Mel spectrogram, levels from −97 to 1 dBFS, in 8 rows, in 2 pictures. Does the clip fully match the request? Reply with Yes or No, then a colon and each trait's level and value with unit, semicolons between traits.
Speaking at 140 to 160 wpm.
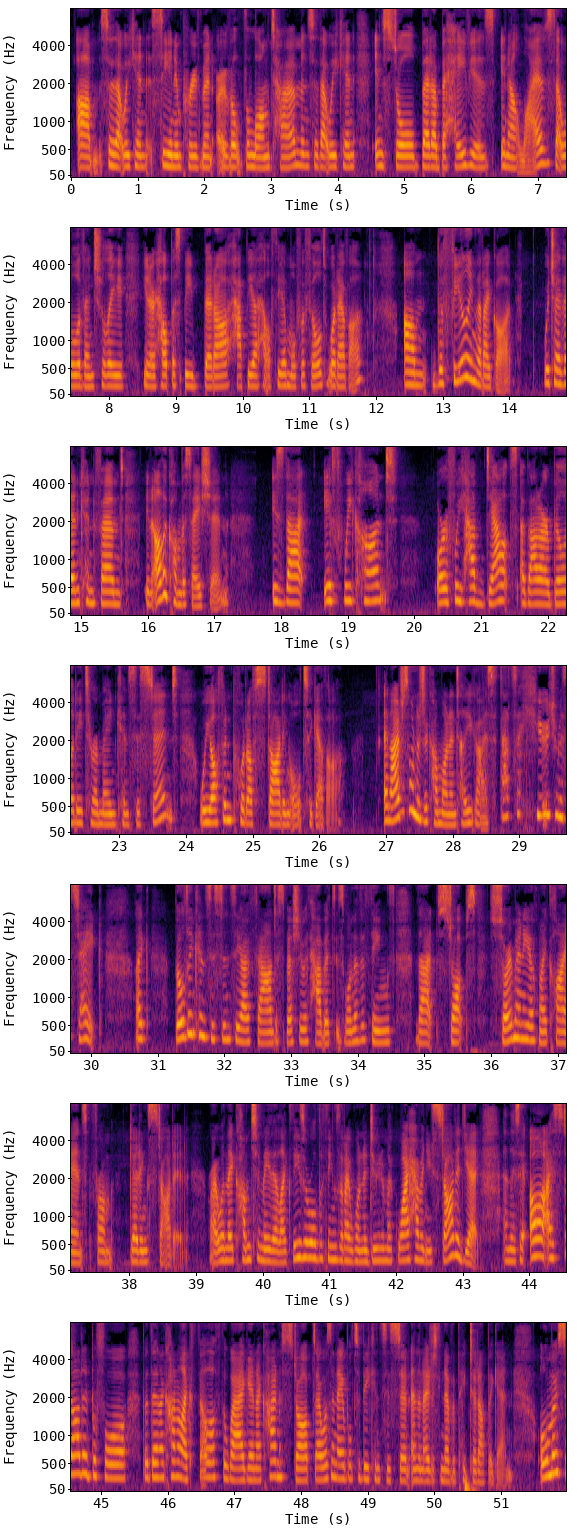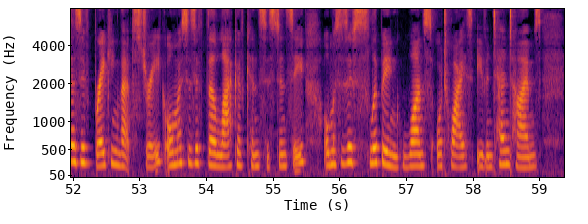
No: average, 195 wpm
